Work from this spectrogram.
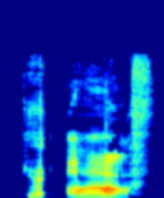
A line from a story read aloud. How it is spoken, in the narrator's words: he groans, although he can't quite muster the necessary annoyance to put any real force behind the words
